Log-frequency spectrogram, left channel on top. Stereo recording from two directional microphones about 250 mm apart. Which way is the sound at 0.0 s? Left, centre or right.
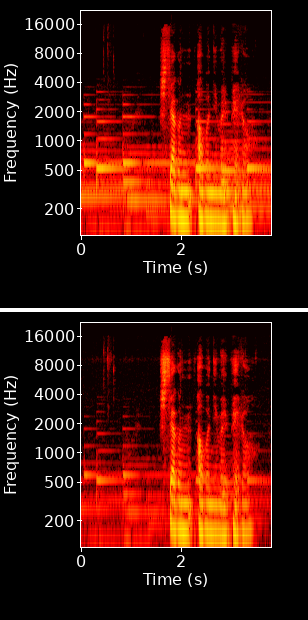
Left.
